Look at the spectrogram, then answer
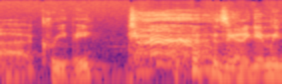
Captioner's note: laughs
